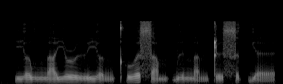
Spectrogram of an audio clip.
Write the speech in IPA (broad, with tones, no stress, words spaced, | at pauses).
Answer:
jə˧wna˧˥j ɹɨ˨˩˦ jəː˨˩˨ŋt̪ʰu˧˥ə̯sa˨˩m ɓɨ˧na˨˩˨nʈɨ˧ sə˦˥k̚jɛ˨˩˨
